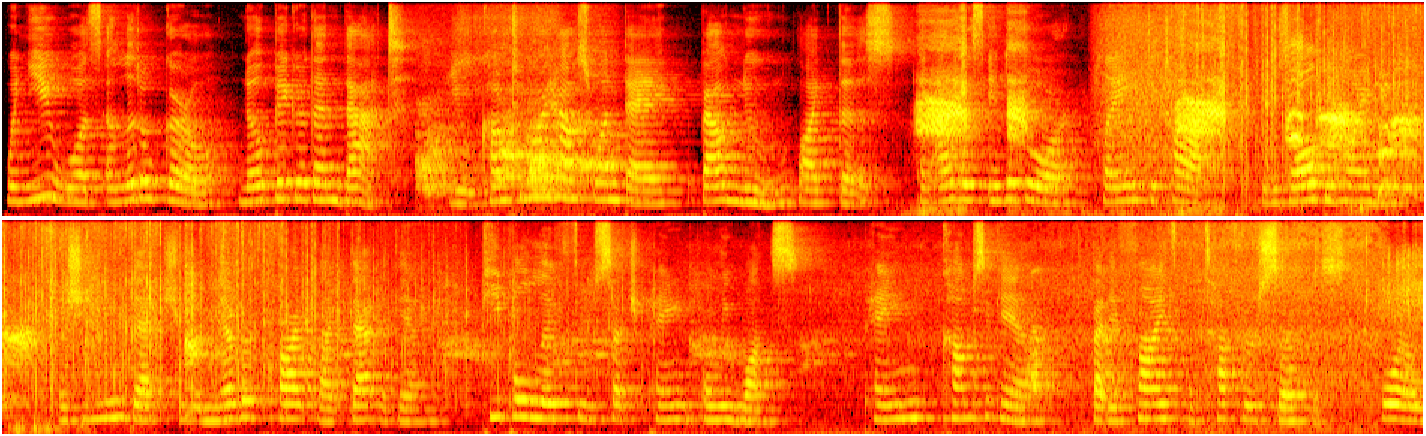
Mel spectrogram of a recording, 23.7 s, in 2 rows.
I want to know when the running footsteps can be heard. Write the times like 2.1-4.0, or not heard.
not heard.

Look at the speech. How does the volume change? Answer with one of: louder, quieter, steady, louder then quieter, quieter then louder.
steady.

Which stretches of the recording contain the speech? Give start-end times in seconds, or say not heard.
0.0-11.7, 12.3-23.6.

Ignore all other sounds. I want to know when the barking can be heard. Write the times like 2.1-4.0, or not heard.
3.4-5.2, 11.4-12.0, 19.9-21.1.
